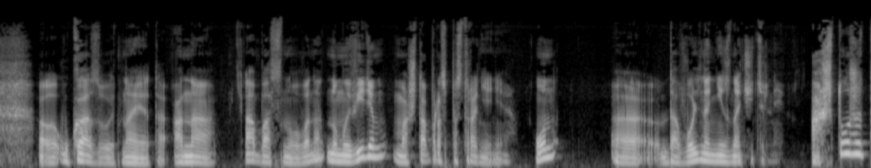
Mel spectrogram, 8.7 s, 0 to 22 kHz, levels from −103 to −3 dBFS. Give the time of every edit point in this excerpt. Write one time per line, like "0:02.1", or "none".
0:06.1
